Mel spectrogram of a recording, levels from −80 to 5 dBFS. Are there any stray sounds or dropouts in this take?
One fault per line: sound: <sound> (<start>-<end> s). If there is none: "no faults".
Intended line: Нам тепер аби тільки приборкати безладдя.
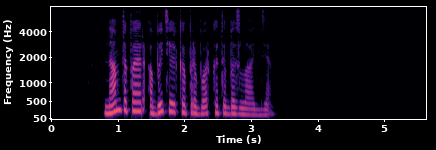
no faults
